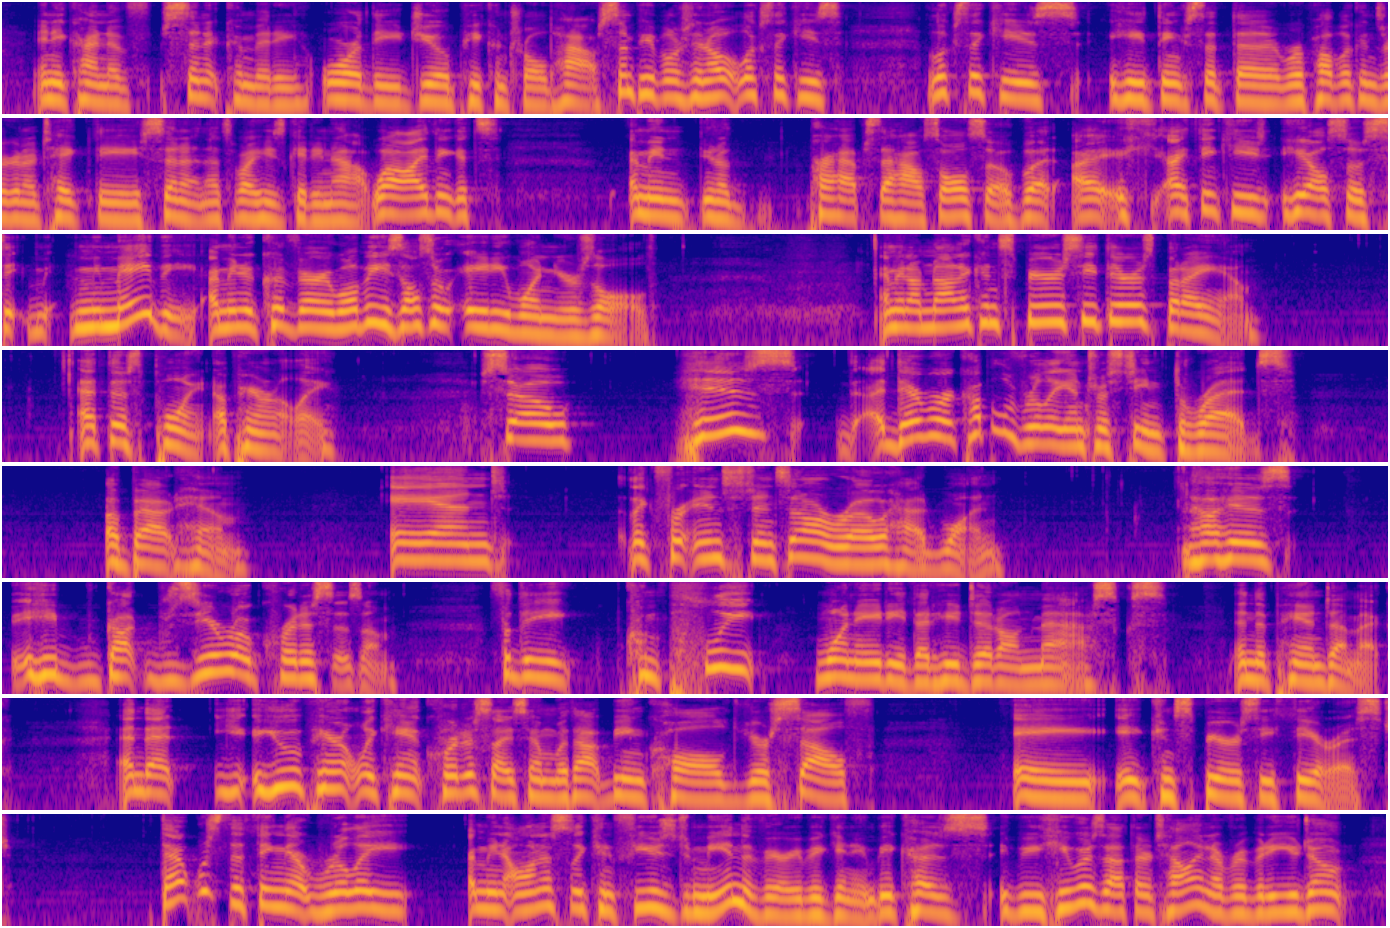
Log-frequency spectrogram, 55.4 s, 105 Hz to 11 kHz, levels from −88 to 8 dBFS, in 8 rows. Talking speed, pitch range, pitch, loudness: 180 wpm, 180-230 Hz, 200 Hz, -15 LUFS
